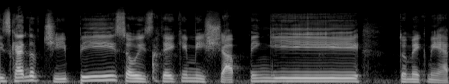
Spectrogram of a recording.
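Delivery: put-on Brazilian accent, e added to shopping and cheap. Imitating a Brazilian woman from ninety Day Fiancé: imitating a Brazilian accent, adding E to words. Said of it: "a Brazilian chick on ninety Day Fiancé that adds E to every word".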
